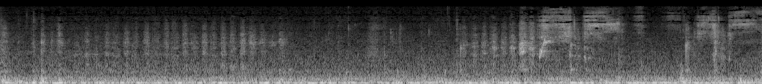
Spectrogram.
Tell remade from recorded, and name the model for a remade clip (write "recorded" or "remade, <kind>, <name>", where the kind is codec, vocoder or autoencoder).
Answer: remade, vocoder, Vocos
